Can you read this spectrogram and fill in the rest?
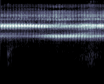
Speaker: So we've gone away and come back just to be sure. Up. Yep, my sniffer is upset.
